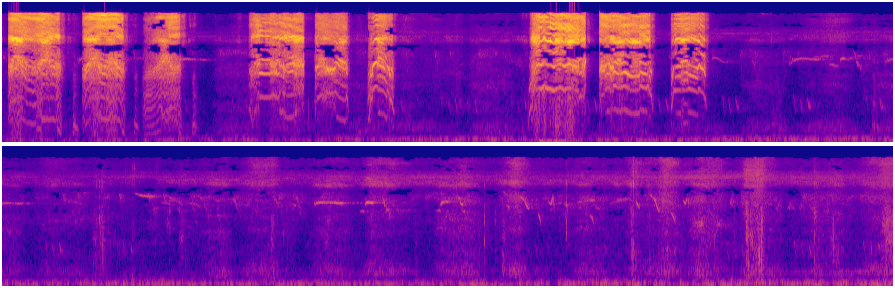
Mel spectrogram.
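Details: Baby rabbit screaming in fear for its life after being caught: about nine shrill, harsh bursts in quick clusters over the first seven seconds, then quiet with faint rustling and soft handling noises.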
